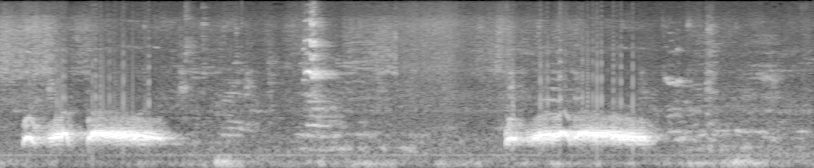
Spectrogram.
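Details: Spotted dove calling actively and loudly: one full phrase of deep, rounded coos, a quiet interval of about two and a half seconds, then a second matching phrase; a faint low hum persists.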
